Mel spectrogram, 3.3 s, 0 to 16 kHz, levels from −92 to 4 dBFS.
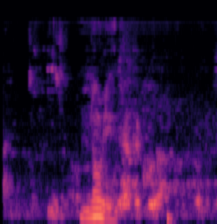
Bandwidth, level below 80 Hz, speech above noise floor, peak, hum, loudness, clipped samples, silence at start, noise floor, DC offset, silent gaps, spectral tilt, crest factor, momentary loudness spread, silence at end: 11.5 kHz; -60 dBFS; 28 dB; -14 dBFS; none; -32 LUFS; under 0.1%; 0.05 s; -57 dBFS; under 0.1%; none; -8 dB/octave; 20 dB; 19 LU; 0 s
